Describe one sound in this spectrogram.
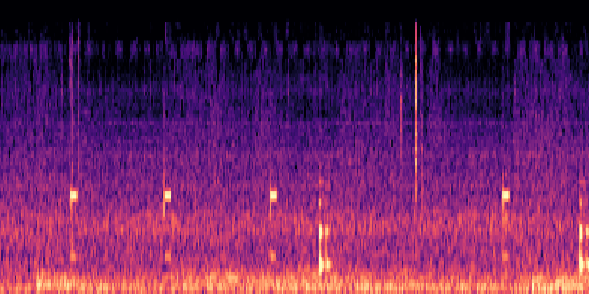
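Soft electronic beeps sound one at a time.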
